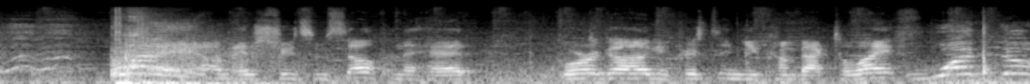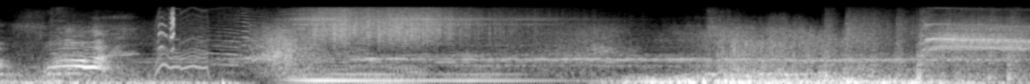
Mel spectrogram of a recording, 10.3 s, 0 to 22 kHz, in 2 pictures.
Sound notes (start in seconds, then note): 4.6 ambient electronic music; 5.9 rewinding tape; 9.1 Owlbear screeches; 10.0 intense march music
